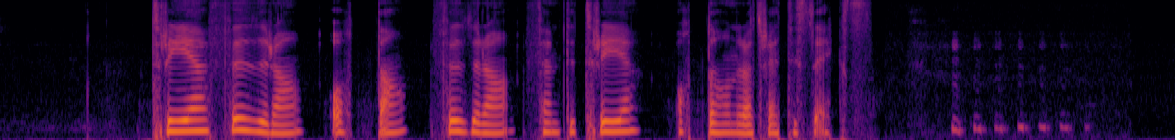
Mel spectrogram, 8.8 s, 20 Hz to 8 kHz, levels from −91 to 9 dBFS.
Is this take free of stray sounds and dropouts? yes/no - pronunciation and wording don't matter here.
no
